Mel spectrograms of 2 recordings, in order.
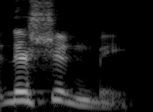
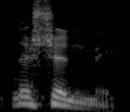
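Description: First: "There shouldn't be" stressed firmly on "There"; firm insistence. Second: "There shouldn't be" repeated softer and lower; quieter repeat. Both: Shown as a demonstration.

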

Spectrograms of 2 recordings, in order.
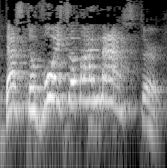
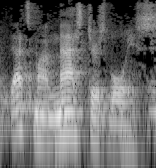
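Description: First: High, loud proclaiming cry; preaching shout. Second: Hushed reverent line. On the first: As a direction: shout it out to the congregation. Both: Acted. Preacher builds to climax.

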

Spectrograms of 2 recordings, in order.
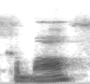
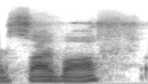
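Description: First: C'baoth with a short kuh at the start; variant pronunciation. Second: Cyboth with a long sigh-like first syllable; alternative pronunciation. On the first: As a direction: say C'baoth as kuh-BOTH, tentatively offered. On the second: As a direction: say Cyboth as SY-both, as the other option. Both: Shown as a demonstration. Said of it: "however it's pronounced".

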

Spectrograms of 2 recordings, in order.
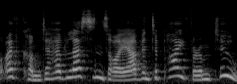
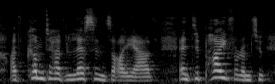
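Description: First: Higher, louder, open Cockney line; spring up bright and sure; open Eliza. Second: A more worried, pressed Cockney line; stressed Eliza. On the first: Actress demoing the right, unstressed Eliza reading, bright Cockney. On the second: Actress demoing the wrong, stressed Eliza reading, worried Cockney. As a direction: crunch in with worry. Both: Shown as a demonstration. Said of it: "as opposed to".

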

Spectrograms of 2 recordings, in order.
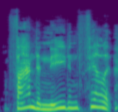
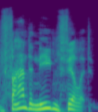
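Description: First: "Find a need and fill it" said slowly, pressing on "fill"; slow, weighty repeat. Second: Said in the usual way. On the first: Shown as a demonstration. Preacher repeating the pastor's motto slowly for the congregation. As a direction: drive the motto home word by word.

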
